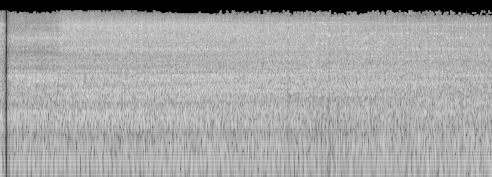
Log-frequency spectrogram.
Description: A large vehicle is vibrating outside and a low squeak is squeaking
